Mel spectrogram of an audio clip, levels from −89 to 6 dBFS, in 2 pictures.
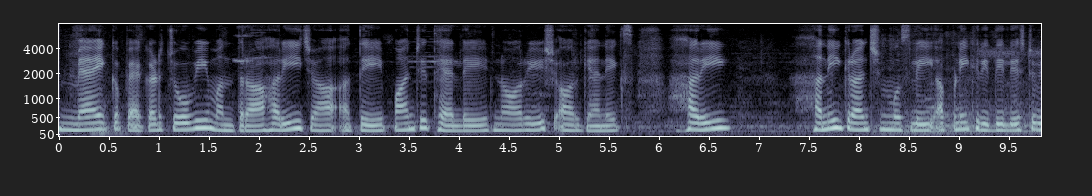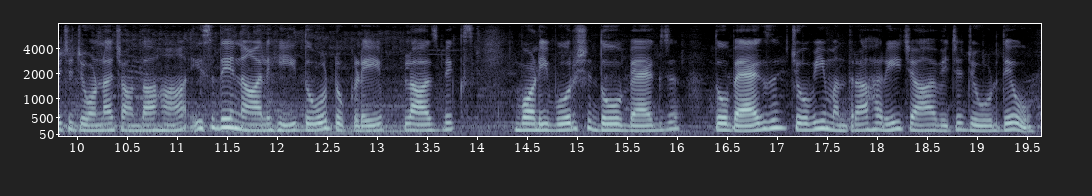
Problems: constant background noise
